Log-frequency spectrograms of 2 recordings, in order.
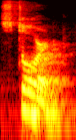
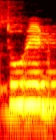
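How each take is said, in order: First: The ending is joined without an extra syllable. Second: The ending is said as an extra syllable. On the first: The speaker calls it right. "কিন্তু হবে স্টোরড" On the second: The speaker calls it wrong. "অনেকে ভুল করে স্টোরেড বলে ফেলে"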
